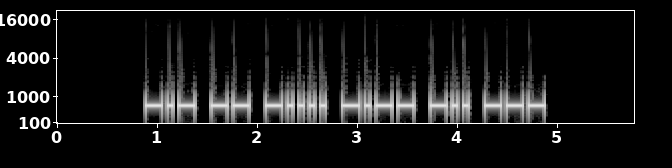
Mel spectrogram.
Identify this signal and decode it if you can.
Morse code, heard as a keyed tone, about 21 wpm, 700 Hz. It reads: KM6YDO
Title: USA Call Signs - 6 Characters - 4x Character Spacing - 22wpm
